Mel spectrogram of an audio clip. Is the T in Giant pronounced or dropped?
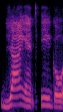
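pronounced. Giant is said with its T, standard style.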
